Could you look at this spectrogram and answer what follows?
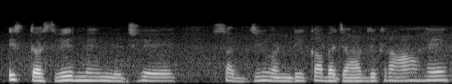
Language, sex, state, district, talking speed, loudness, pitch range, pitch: Hindi, female, Uttar Pradesh, Hamirpur, 145 wpm, -19 LUFS, 165-185 Hz, 175 Hz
